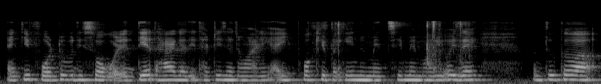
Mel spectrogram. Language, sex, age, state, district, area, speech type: Manipuri, female, 30-45, Manipur, Imphal West, urban, spontaneous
